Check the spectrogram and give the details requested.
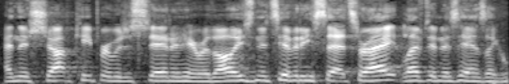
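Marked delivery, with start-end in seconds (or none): none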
